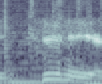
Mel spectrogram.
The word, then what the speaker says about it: Zinzi: Ja, maar GroenLinks Tweede Kamerlid Zinzi Özdil, zeg ik het goed? – Zini is het.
